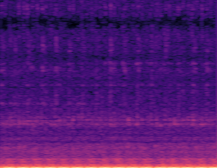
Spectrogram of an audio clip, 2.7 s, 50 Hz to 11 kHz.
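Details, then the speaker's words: Little engine with 1.5-inch single exhaust, parked with a little heat in it: soft low burble at an even, unhurried rate, smooth and quiet with no misses or knocks; healthy idle. "You can hear how nicely this engine runs, how smoothly it idles."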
